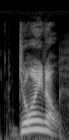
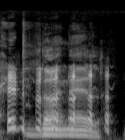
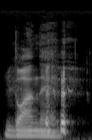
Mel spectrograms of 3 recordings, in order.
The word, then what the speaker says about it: Doinel: A French guy named Doinal. That can't be right. – Doinel. Doinel. Antoine Doinel.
